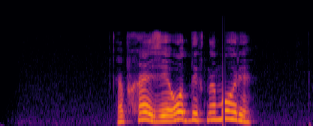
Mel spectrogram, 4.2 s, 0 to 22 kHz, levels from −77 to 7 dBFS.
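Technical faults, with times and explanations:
2.96–2.99 s, gap at a join of encoded pieces: a 30 ms gap with smeared edges cuts the speech, left by untrimmed encoder delay and end-frame padding where separately encoded segments meet.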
